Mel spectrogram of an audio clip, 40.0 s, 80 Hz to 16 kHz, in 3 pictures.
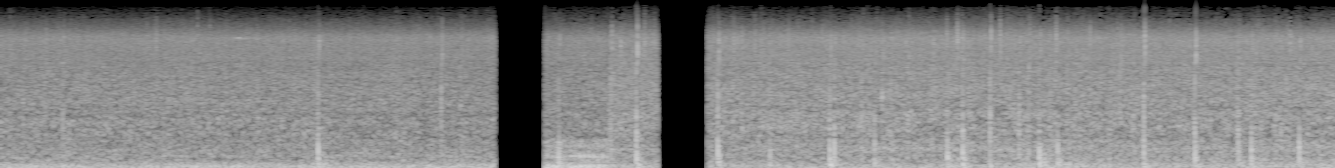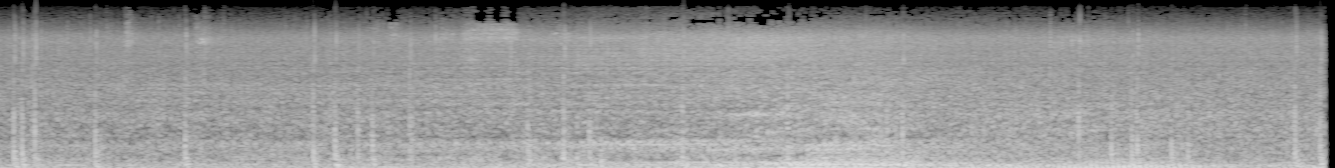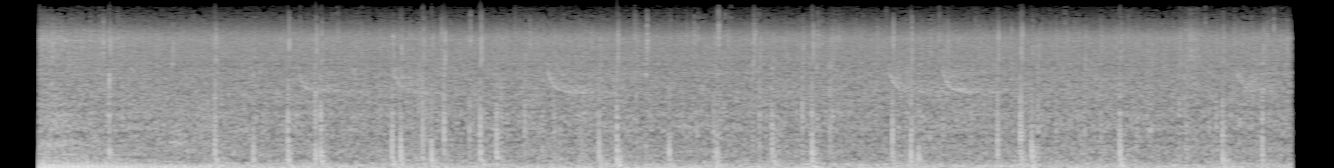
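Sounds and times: heavy rain on foliage: 0.0 - 39.6
low rumble: 15.1 - 26.3.

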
